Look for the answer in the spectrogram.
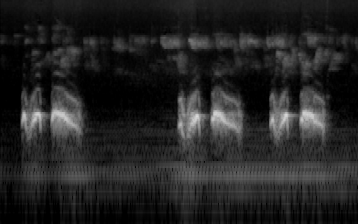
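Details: Cooing of a decoy spotted dove in gù style. Three phrases, each a quick doubled note then a fuller coo that falls away, with a pause after the first phrase and a steady low hum throughout.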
